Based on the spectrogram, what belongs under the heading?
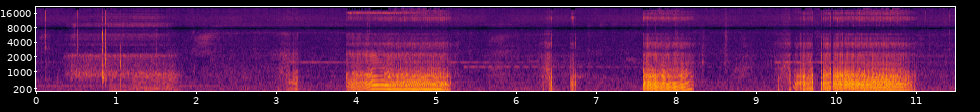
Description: my sister n my mum snoring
